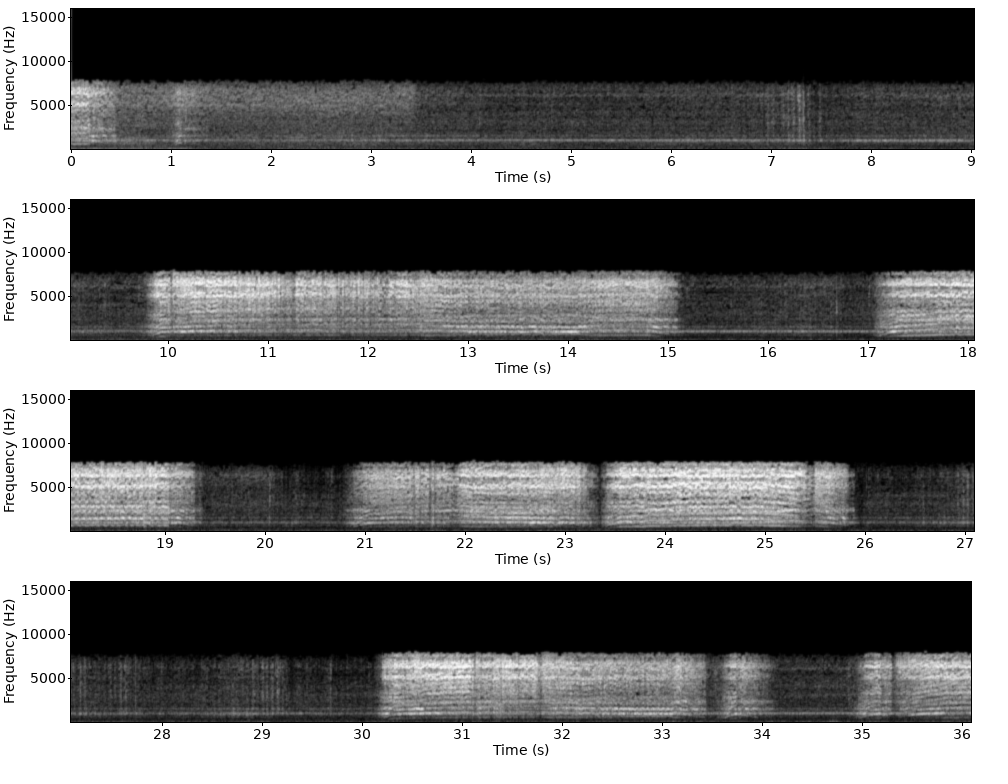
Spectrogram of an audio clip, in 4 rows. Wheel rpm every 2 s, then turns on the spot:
30, 20, 10, 20, 30, 150, 160, 70, 60, 90, 80, 120, 130, 20, 20, 120, 120, 50.
2-4 6-8 14-16 26-28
